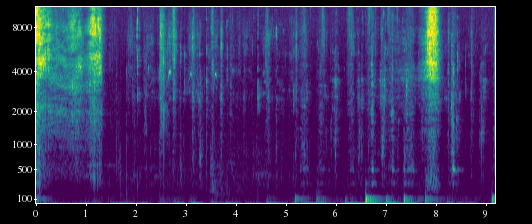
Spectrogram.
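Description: Close-miked eating by hand: chewing and mouth clicks, with short wet clicks as fingers mix fish curry and rice on a plate. Several low thuds come in the second half.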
